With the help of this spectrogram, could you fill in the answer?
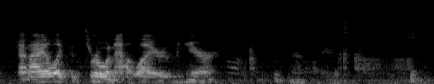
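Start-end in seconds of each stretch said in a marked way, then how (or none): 3.0-4.2 whispered, very soft, barely audible voice. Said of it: "Say it louder, please".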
